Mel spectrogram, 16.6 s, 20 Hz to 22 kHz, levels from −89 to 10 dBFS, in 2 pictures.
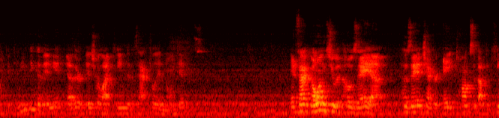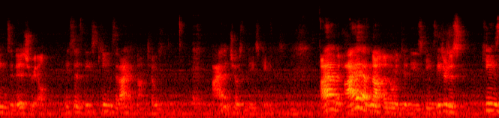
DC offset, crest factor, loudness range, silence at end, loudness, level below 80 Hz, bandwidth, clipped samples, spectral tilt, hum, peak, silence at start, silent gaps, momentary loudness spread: under 0.1%; 24 dB; 12 LU; 0 s; -36 LUFS; -64 dBFS; 15 kHz; under 0.1%; -4.5 dB/octave; none; -14 dBFS; 0 s; none; 23 LU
